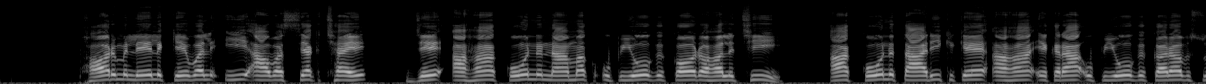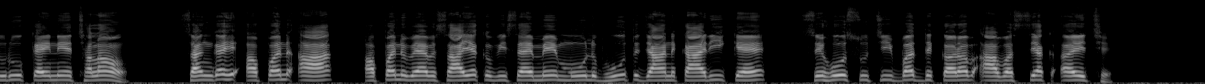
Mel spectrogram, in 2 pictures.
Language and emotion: Maithili, neutral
